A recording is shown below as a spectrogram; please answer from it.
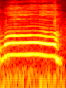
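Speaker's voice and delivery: high, drawn-out mock whoa; imitated shock. Teller mimicking the stunned scam caller, mock shock.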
